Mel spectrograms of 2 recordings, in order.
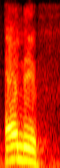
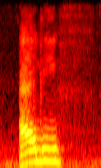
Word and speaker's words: ألف: زمن الفتحة في أ مساو لزمن الكسرة في لي مساو لزمن البقية الحركات، ألف ألف هكذا من غير تكلف.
